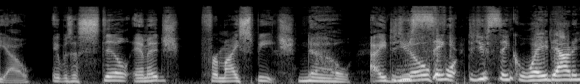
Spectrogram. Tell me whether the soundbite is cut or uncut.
cut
